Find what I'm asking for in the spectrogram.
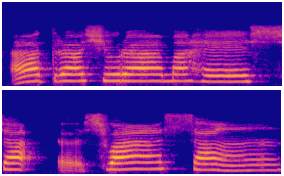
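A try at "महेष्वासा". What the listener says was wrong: Yeah, here we don't separate it. Maheswasa.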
